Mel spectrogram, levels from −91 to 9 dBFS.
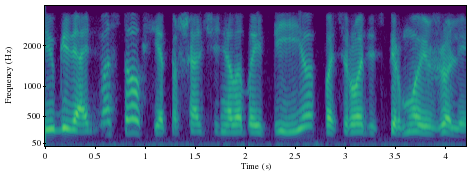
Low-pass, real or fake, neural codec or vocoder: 3.6 kHz; real; none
